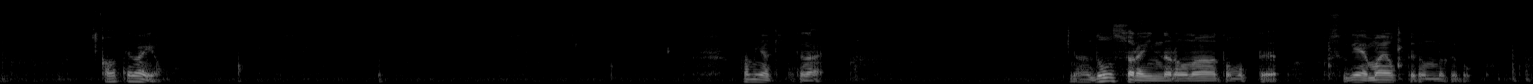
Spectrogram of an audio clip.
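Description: A man speaks close by in short, calm bursts with pauses.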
